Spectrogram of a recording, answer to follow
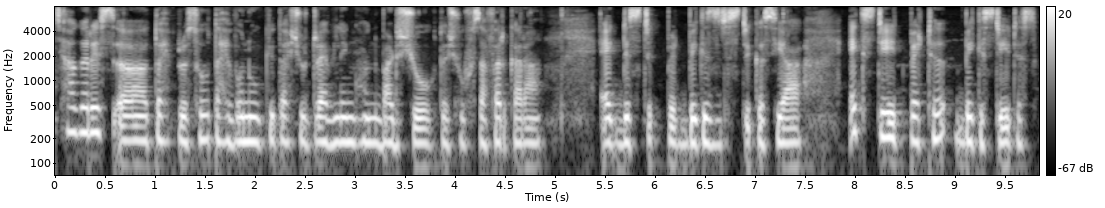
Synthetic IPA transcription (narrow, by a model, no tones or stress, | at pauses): t͡ʃʰaːɐɡɐɾest̪ɐɦipɾɐsoːt̪ɐɦiʋɐnuːkit̪ɐɦʃuʈɾɛːʋliŋɡɦʊnd̪bɐɖʃoːkt̪ɐʃʰuːfsɐfɐɾkɐɾãːek̚ɖɪsʈɾɪk̚pɛʈʰbekis̬ɖɪsʈɾɪkɐsjaːeksʈeːʈ̚pɛʈʰbeksʈeːʈɐs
